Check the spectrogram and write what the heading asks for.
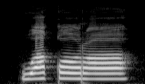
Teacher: کلمت وقرہ میں حرف القاف پہ جزم ہے، لہذا ہمیں قاف کو قلقلہ سے پڑھنا ہے، اور قلقلہ کا معنی ہے حرف ساکن کو ہلانا، تو ہم قاف کو ہلاتے ہوئے یہ کلمہ کو پڑھیں گے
